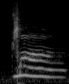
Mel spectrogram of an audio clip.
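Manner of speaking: tiny high-pitched noise; very high, soft mimicked squeak; imitated squeal. Imitating the character's closing sound.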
